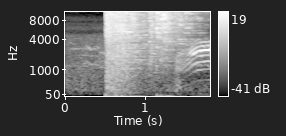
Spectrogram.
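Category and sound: impact, window glass shattering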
